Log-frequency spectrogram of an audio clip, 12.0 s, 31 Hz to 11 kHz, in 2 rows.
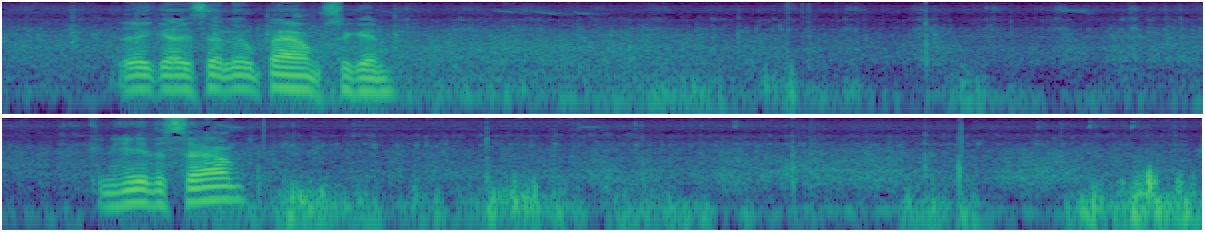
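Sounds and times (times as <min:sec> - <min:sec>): wind turbine spinning: 0:00.0 - 0:12.0.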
